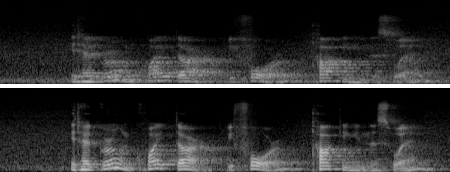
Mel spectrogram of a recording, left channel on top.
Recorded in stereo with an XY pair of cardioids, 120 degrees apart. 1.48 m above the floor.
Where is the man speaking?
60° right, 0.7 m.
